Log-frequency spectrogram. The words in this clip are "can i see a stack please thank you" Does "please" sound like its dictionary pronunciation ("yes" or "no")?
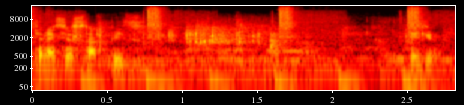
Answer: no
